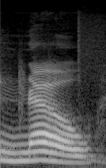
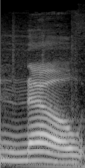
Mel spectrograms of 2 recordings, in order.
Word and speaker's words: know: O próximo verbo é to know. To know, isso mesmo, tem um K no começo, mas a gente não pronuncia a letra K quando ela vem seguida de N, ok?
